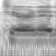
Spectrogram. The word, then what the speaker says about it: Tyranid: in gaming shop so I feel like tearing it is the correct pronunciation but yeah like do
